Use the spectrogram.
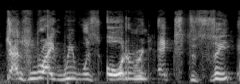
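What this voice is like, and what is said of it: Poor imitation of another person's voice. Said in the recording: “my awful Tracy Morgan impression ... That's terrible.”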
